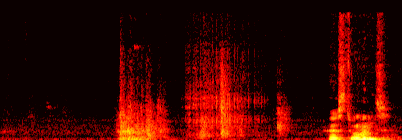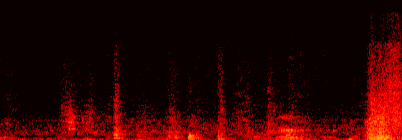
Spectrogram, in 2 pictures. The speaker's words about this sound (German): Oh, Michelle macht die Tür zu.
